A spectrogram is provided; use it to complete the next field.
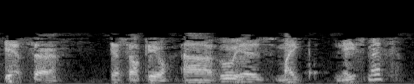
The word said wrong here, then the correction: Nesmith: You both had it wrong. You have to pronounce the names correctly. – Michael Nesmith. – Nesmith. There you go. It's an S and a myth.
